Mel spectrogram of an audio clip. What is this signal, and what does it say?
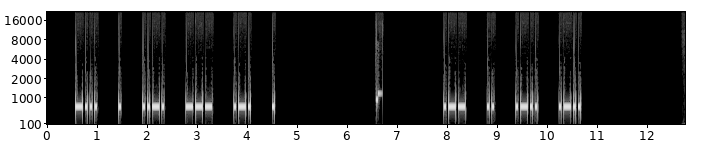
Morse code, heard as a keyed tone, about 25 wpm, spaced as for 14 wpm, 700 Hz. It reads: BEFORE WILL
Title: 3x Character Spacing - Top 200 Words - 25wpm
